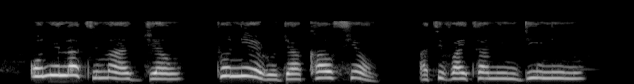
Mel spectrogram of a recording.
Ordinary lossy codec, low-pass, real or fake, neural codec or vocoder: none; none; real; none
